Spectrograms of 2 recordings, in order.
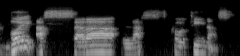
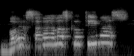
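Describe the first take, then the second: First: The voice falls at the end as a statement. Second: The voice rises at the end as a question.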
